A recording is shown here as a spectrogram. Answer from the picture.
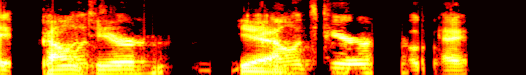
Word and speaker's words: Palantir: So the founder of Palantir, how do you say it? Palantir.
